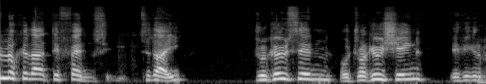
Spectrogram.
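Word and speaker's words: Drăgușin: If you look at that defence today, Dragushin, if you're going to pronounce it right, and Ben Davies looked very, very composed.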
